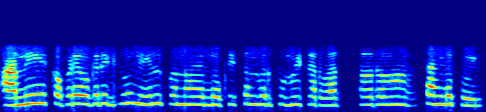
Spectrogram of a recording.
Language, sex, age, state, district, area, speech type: Marathi, female, 18-30, Maharashtra, Thane, rural, conversation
